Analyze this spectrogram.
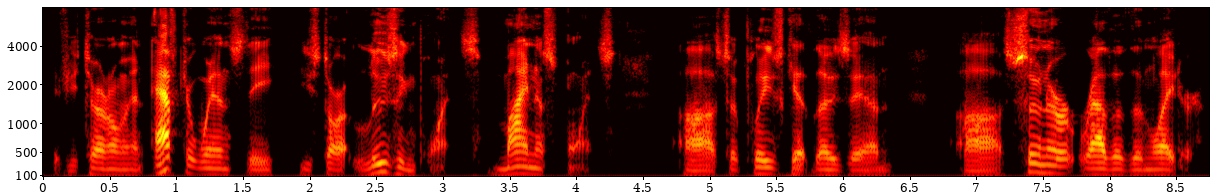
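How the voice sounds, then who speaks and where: A man's voice: lowish voice, unhurried, vocal fry, sharp tone, no echo. A middle-aged man teaching a college math class, chatty and digressive, sounding congested and often checking in with "okay?". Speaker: math instructor. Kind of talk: classroom lecture.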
